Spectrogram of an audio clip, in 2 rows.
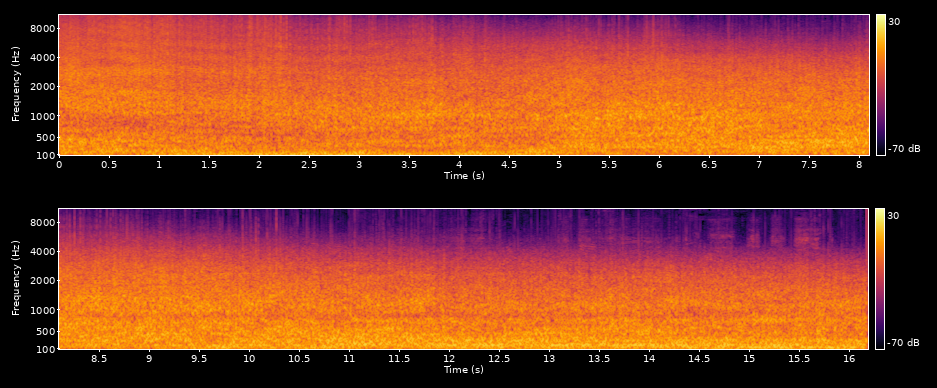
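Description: Loud, steady jet-engine noise from Su-35S fighters taking off and climbing away in formation, with a sharper hiss in the first couple of seconds.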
